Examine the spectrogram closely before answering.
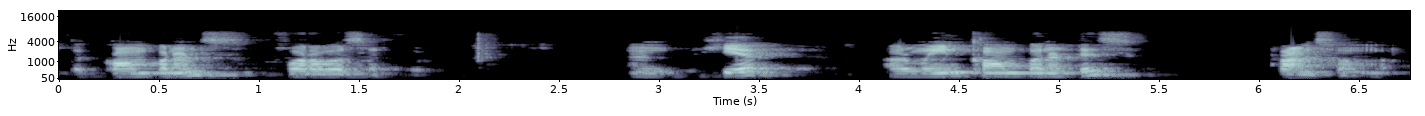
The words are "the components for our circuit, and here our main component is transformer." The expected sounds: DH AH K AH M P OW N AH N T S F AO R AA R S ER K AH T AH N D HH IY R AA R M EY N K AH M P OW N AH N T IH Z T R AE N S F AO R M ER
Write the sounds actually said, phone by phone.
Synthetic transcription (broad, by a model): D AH K AH M P OW N AH N T S F AO R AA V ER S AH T AH N D HH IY R AA R M EY N K AH M P OW N AH N T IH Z T R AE N S F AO R M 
